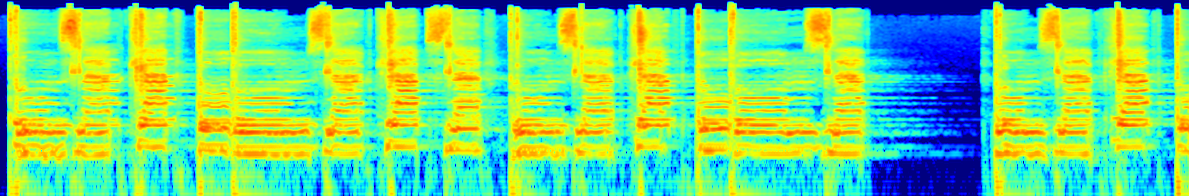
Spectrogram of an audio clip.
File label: boom snap clap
